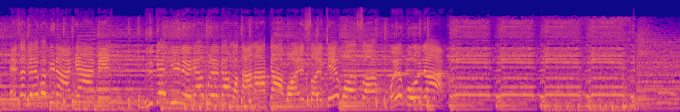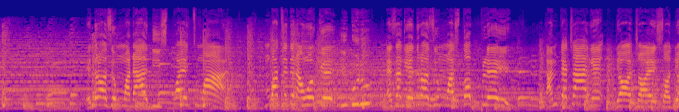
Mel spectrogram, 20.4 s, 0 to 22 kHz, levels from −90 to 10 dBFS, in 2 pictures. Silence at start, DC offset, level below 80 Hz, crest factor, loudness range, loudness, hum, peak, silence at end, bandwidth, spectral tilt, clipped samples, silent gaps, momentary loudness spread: 0 s; under 0.1%; -52 dBFS; 16 dB; 6 LU; -16 LUFS; none; 0 dBFS; 0 s; 16.5 kHz; -3 dB/octave; under 0.1%; none; 10 LU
